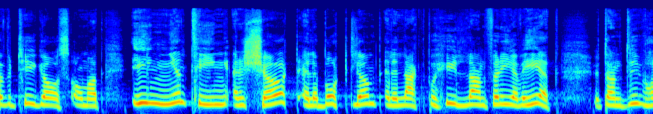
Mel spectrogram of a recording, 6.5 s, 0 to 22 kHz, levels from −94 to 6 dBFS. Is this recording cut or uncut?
uncut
